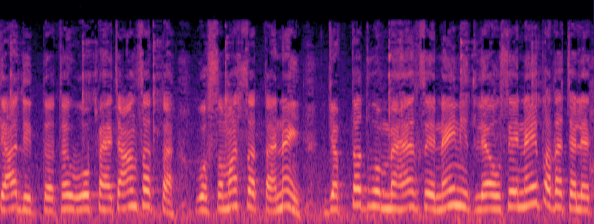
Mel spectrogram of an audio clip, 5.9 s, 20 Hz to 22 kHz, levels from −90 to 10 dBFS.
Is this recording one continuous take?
yes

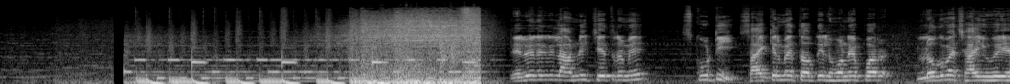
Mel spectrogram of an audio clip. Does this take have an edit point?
no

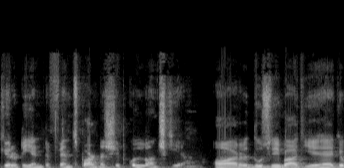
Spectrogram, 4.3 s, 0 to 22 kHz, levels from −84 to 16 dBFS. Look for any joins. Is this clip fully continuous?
yes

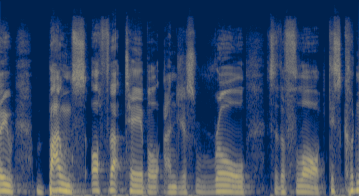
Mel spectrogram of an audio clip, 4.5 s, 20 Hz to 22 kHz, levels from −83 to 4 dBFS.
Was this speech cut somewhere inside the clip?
no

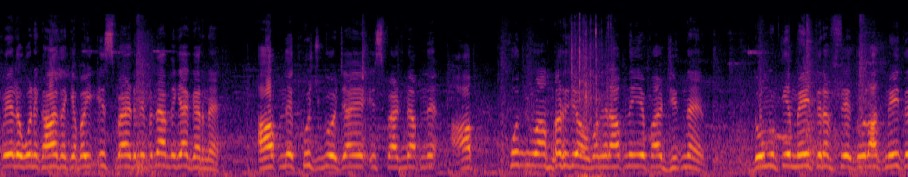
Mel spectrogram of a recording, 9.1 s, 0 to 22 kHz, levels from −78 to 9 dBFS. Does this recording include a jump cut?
no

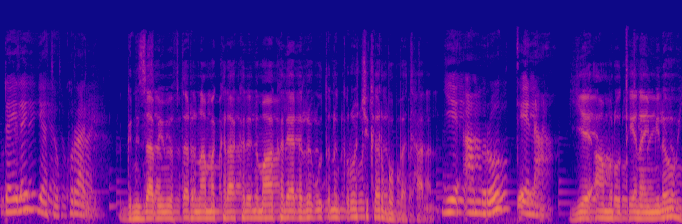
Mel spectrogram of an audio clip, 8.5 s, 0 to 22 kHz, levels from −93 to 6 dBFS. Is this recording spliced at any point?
yes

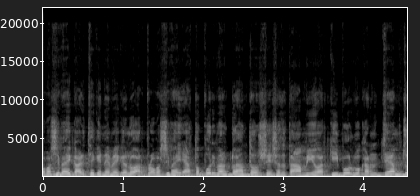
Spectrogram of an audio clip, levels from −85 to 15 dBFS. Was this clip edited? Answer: no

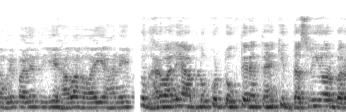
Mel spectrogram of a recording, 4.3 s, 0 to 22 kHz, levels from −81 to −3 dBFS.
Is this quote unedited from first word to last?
no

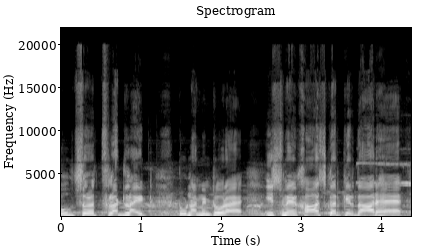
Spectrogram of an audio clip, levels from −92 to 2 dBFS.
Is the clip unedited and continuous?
yes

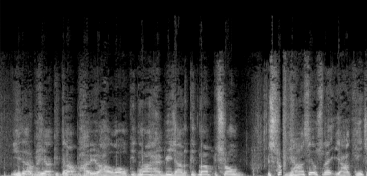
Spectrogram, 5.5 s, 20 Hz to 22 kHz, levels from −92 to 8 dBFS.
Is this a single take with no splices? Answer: no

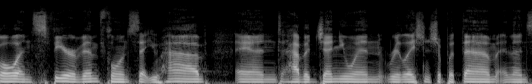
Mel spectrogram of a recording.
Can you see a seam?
yes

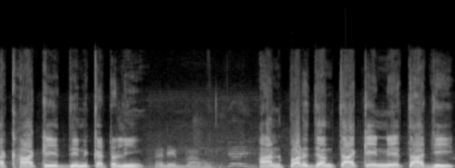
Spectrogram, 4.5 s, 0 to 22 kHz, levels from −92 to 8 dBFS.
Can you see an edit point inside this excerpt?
no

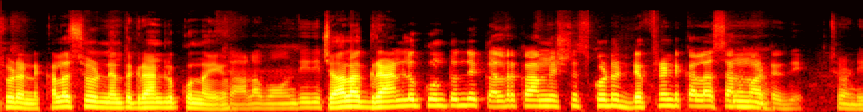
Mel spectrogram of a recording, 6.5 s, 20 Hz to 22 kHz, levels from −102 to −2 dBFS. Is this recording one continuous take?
yes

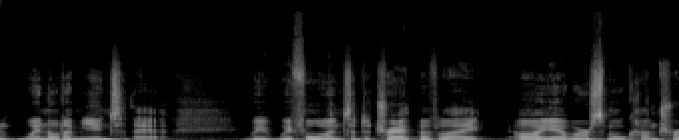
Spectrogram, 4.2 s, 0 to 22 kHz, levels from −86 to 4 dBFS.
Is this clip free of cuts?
no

